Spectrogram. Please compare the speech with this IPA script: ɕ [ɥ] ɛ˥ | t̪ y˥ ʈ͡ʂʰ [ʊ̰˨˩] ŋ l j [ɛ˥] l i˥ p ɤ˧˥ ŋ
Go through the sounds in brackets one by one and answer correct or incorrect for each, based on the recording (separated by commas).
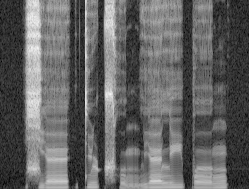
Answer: incorrect, correct, correct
